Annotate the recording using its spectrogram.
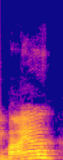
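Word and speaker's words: Maia: was reading the books, because Maya is spelled M-A-I-A, in my head I always pronounced it Maya. No, I always pronounced it Maya, but it's actually Maya. So that's why I keep saying Maya by accident, but it's Maya.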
